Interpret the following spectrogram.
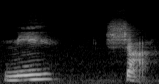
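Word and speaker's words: Naoise: which means warrior and is pronounced me sha Nisha and an old Irish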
